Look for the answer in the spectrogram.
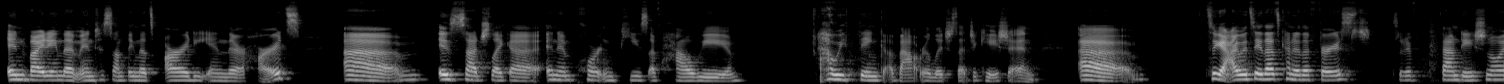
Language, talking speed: English, 160 wpm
